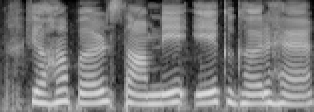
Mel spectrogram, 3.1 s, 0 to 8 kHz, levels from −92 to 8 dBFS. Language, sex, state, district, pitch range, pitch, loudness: Hindi, female, Punjab, Pathankot, 245-280 Hz, 255 Hz, -12 LUFS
